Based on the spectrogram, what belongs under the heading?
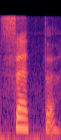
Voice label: "sette", Italian

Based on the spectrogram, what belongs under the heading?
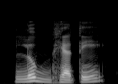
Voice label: "lubhyati", Sanskrit

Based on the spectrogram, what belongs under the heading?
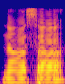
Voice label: "naasaa", Sanskrit

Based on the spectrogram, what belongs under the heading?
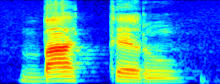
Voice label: "4", Sardinian

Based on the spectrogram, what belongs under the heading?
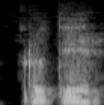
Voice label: "rudhir" Hindi

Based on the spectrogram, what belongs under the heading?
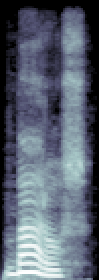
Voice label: "baros" Ancient Greek

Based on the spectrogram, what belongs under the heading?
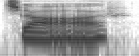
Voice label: "char", Urdu four

